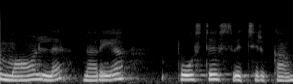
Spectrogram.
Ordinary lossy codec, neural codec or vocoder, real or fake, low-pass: none; vocoder, 44.1 kHz, 128 mel bands every 512 samples, BigVGAN v2; fake; 7.2 kHz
